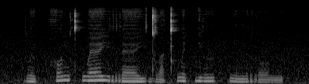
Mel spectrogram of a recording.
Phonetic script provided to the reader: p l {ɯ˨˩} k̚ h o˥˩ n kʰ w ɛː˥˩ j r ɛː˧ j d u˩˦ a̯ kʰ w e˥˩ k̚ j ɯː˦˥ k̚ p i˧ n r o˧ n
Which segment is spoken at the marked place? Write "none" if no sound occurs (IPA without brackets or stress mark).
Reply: ɯ˨˩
